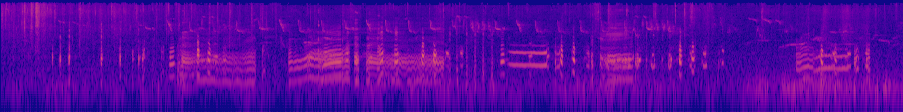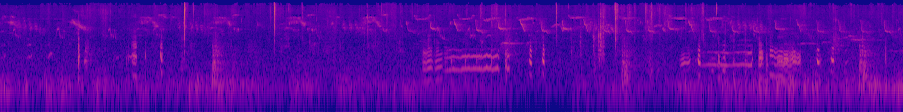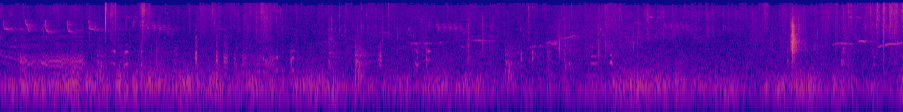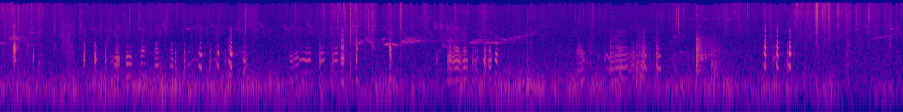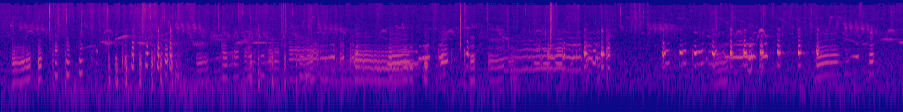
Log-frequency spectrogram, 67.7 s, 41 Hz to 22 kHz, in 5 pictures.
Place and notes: Sonniger Ostersonntag, Hühner gackern zufrieden, im Hintergrund ein Pony, das polternde Geräusche verursacht.
Sony D100 mit UsiPro-Mikros.
Niedersachsen, Deutschland, 17 April 2022, 17:00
